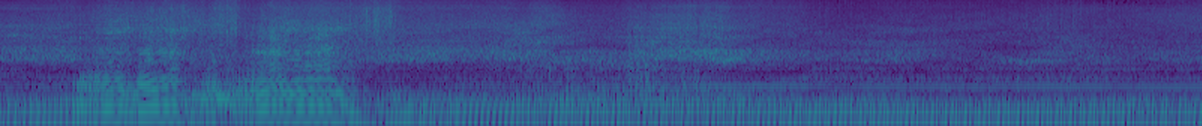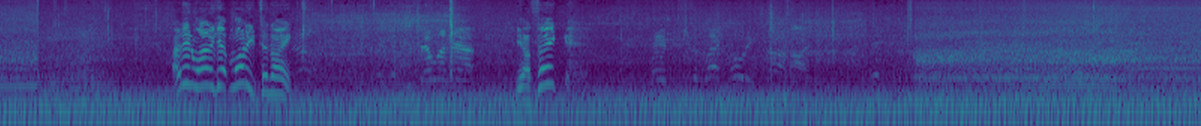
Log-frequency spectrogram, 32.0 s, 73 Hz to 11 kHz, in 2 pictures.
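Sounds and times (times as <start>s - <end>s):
atv engine revving: 0.0s - 32.0s
thin steady whine: 5.5s - 32.0s.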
